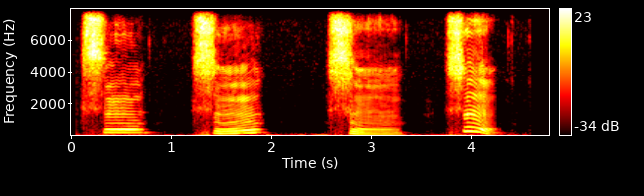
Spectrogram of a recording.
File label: si 4 tones, si1 si2 si3 si4; si1 (first tone) can mean silk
